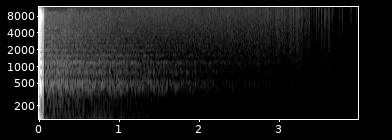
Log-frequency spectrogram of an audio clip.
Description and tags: batterie 1 - weird short electronic hihat 3
BATTERIE 01 PACK is a series of mainly soft drum sounds distilled from a home recording with my zoom H4 recorder. The description of the sounds is in the name. Created with Native Instruments Battery 3 within Cubase 5.
percussion, short, soft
